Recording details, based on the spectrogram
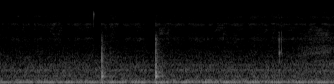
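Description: Soft strokes of chalk or marker on a classroom board, two or three short taps and scrapes spaced apart over a quiet room hum, faint and close.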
